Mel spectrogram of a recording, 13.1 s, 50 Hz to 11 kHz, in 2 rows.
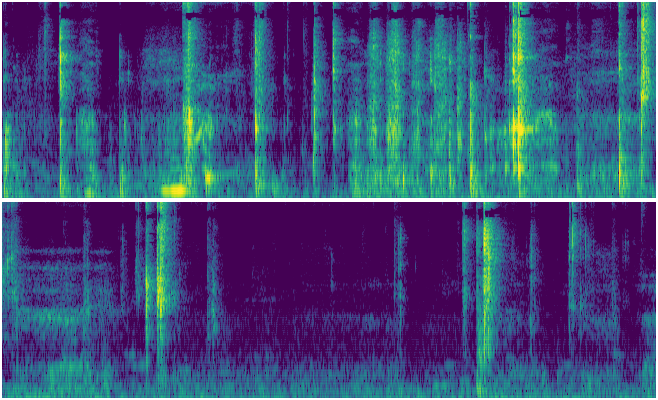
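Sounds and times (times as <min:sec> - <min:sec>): crab shell cracking: 0:07.8 - 0:08.7, 0:10.4 - 0:12.6.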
